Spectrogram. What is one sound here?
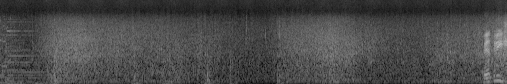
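Small waves wash gently onto a pebble shore.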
